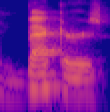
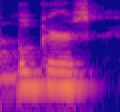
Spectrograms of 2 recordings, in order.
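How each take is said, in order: First: The first syllable sounds like beck. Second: The first syllable sounds like book. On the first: This is believed to be the name's actual pronunciation. The speaker calls it right. "I believe, is the correct pronunciation" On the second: This is how the speaker usually says the name. The speaker calls it wrong. "I call it uh, Bookers. I could be completely wrong"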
